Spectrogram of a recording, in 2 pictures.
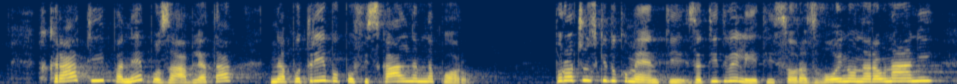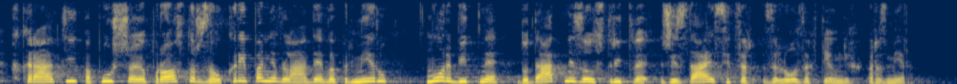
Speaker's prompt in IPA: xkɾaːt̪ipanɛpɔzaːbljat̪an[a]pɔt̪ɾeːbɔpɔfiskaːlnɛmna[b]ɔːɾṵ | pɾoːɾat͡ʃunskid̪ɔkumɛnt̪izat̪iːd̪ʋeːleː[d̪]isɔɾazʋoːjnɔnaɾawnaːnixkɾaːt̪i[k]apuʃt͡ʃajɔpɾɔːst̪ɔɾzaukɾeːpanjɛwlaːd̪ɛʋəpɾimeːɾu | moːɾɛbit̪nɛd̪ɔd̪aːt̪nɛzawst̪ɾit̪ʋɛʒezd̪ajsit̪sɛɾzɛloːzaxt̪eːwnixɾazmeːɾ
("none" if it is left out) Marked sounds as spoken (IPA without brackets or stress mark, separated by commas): a, p, t̪, p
